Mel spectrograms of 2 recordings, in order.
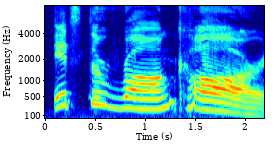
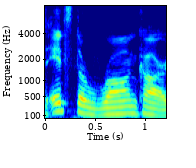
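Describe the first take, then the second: First: High, loud, drawn-out imitated wail; mock crying shriek. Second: Said in the usual way. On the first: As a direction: wail it slowly like a spoiled brat having a tantrum. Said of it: "a shriek, a cry". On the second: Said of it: "actually just say the words".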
